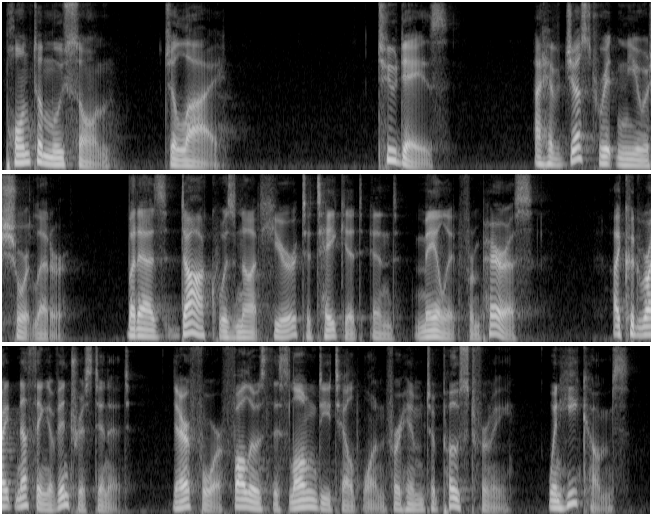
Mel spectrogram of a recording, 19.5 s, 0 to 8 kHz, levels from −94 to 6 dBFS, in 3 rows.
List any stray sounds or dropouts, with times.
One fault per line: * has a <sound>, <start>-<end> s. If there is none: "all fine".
all fine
